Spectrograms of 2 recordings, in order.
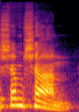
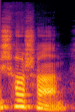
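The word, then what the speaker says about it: শ্মশান: এখানে আছে শমশান। কিন্তু আমরা বলছি শশান। তাহলে এই স এর সঙ্গে ম যুক্ত হওয়াতে সেই ম এর কোন উচ্চারীণ পায়নি।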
